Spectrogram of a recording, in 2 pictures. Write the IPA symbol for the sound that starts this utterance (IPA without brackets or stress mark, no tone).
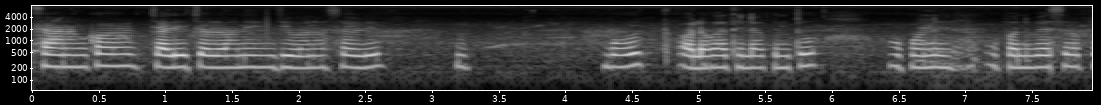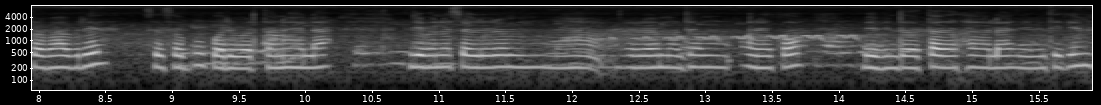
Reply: s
